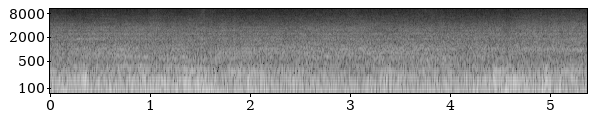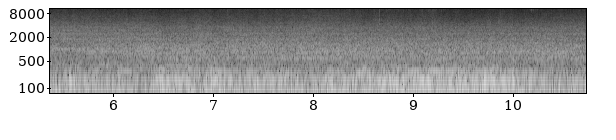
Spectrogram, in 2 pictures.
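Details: Evening express run on Czech line 190 (České Budějovice–Plzeň), between Hluboká nad Vltavou and Číčenice, in coach Bd264 481 (built 1979), recorded from the compartment or an open window. Heavy low rumble with constant loose rattling over the joints as worn Görlitz V bogie brake rigging bounces.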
